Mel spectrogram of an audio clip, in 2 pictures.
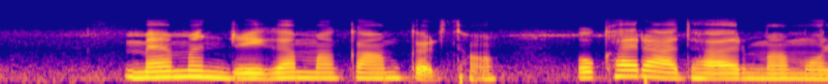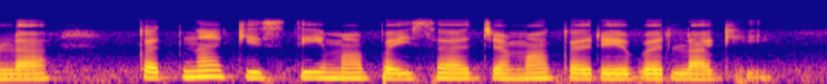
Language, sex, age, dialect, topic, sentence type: Chhattisgarhi, female, 18-24, Central, banking, question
